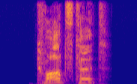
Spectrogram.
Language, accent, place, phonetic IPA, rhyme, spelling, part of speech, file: German, Germany, Berlin, [ˈkvaʁt͡stət], -aʁt͡stət, quarztet, verb, De-quarztet.ogg
- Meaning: inflection of quarzen: 1. second-person plural preterite 2. second-person plural subjunctive II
